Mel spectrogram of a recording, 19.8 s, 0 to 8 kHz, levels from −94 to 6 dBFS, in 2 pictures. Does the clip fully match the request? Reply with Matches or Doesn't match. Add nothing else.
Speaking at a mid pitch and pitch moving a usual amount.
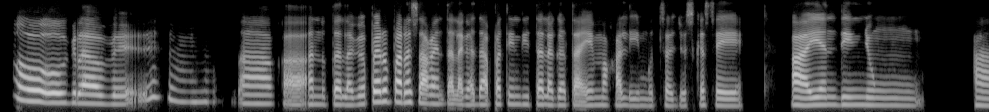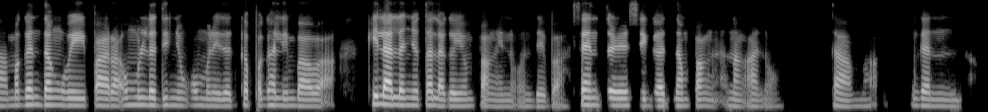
Doesn't match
